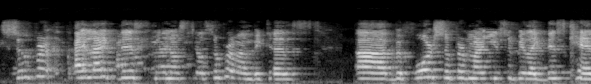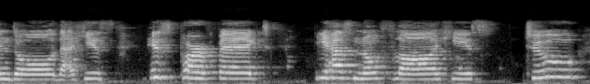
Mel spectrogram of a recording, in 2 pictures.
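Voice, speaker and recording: A woman in a casual group discussion, making her points haltingly and repeating words as she goes. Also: high voice, a bit bright. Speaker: panelist in a film discussion. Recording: dull, echoey room recording.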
